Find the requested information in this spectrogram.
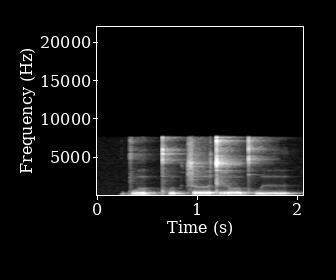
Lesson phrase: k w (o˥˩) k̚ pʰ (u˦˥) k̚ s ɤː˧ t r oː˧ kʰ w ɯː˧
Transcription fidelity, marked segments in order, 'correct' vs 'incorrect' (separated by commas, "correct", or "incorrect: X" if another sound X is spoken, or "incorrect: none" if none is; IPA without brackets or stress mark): incorrect: u˥˩, correct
